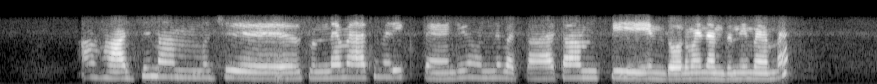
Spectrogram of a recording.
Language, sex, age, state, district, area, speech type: Hindi, female, 18-30, Madhya Pradesh, Harda, rural, conversation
